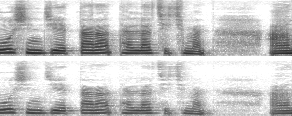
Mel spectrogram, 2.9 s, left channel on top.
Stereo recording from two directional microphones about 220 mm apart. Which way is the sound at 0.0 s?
30° left (ahead or behind).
